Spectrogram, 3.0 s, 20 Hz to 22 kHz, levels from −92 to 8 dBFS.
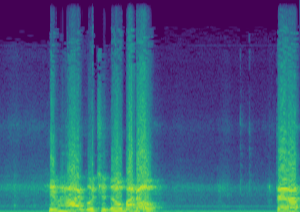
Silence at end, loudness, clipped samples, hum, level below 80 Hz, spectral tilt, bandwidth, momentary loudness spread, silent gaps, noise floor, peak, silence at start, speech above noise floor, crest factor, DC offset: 0 s; -5 LUFS; 4%; none; -28 dBFS; -3.5 dB/octave; over 20 kHz; 10 LU; none; -27 dBFS; 0 dBFS; 0 s; 21 dB; 8 dB; under 0.1%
